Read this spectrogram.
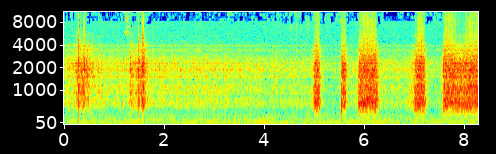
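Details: Philco 38-C7 tube radio after grounding the shells of the metal tubes and reseating a loose tube: irregular bursts of harsh static surge over hiss while tuning; intermittent spurious oscillation remains, possibly curable by alignment.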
